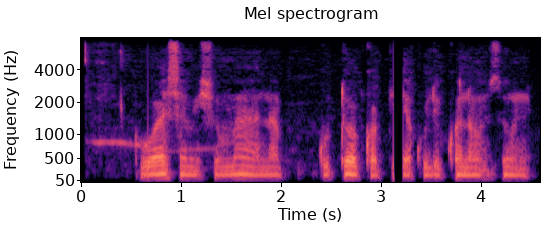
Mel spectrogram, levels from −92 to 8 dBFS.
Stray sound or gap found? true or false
true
